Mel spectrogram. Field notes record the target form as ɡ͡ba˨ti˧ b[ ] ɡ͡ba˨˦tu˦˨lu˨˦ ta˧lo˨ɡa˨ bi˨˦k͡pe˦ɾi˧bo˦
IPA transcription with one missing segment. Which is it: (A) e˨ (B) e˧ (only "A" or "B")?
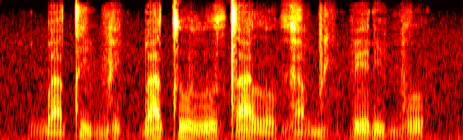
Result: A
